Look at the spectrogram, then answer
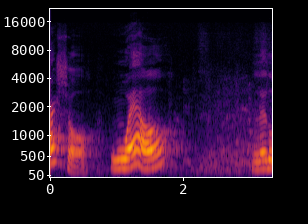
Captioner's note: chuckle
